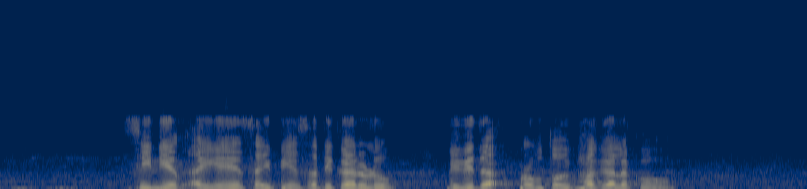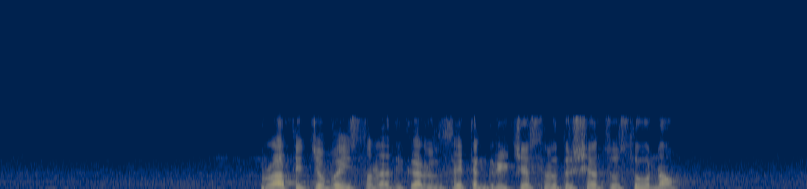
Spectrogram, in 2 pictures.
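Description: A man speaks in short bursts through a microphone.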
